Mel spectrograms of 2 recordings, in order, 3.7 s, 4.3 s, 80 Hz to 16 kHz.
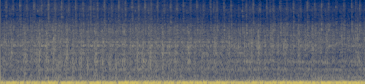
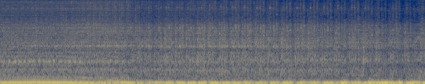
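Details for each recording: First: Honda CB350F (350 Four) during restoration, carburettors not yet tuned: smooth, even low idle with steady firing, no knocks, ticks or anything funny; engine runs very well and sounds mechanically sound apart from needing carb work. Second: Honda CB350F four on first start after restoration, carburettors not yet tuned: lumpy idle that surges, dips almost to stalling, then recovers. Sounds rich with unburned fuel coming out; a vacuum leak is suspected.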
